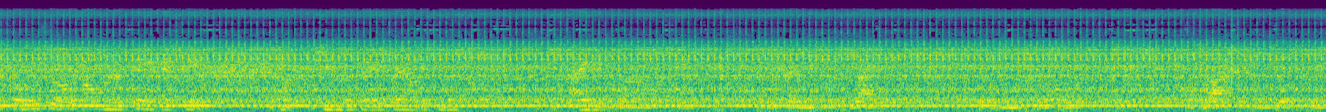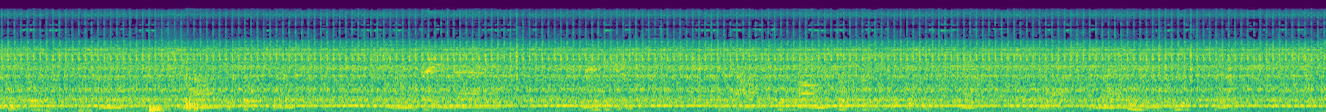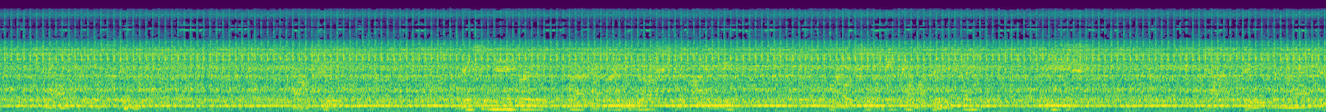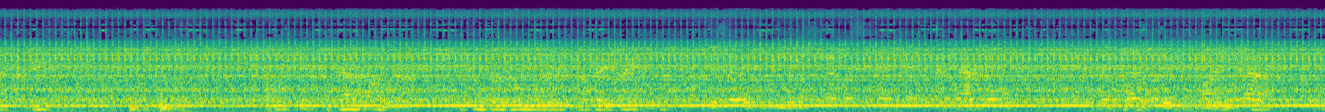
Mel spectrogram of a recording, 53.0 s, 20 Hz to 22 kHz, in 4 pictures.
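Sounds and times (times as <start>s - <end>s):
film projector whirring: 0.0s - 53.0s.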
